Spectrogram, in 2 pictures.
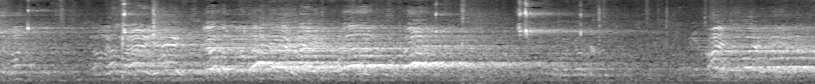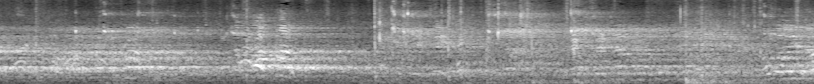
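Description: A ball bounces on a hard floor in a large echoing hall.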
